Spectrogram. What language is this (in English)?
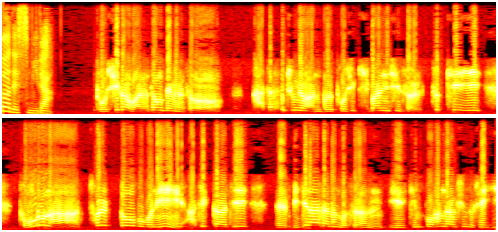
Korean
